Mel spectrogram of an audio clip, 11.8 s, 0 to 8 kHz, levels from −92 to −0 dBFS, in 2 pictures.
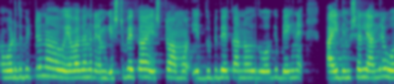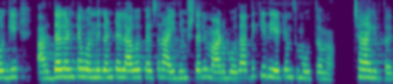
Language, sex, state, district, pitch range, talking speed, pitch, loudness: Kannada, female, Karnataka, Bellary, 235-265 Hz, 185 wpm, 250 Hz, -18 LUFS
